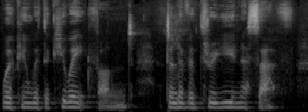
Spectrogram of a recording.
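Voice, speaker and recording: A woman's fairly low voice in a Geordie accent, dark and mellow in tone with monotone, flat intonation, in a very clean recording with a silent background. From northern England, Newcastle. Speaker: ambassador. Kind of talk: interview. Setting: embassy residence. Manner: hesitant with filler words.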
